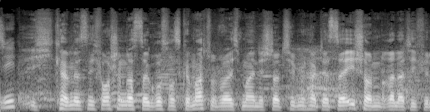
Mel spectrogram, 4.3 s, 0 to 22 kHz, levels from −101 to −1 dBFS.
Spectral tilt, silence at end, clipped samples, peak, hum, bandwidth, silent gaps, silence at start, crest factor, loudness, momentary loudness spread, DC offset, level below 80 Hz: -4.5 dB/octave; 0 s; under 0.1%; -2 dBFS; none; 15.5 kHz; none; 0 s; 16 dB; -18 LUFS; 5 LU; under 0.1%; -66 dBFS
